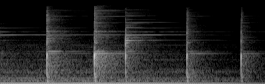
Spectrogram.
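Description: Five sharp hammer blows strike metal at an uneven pace, each with a bright ringing tone that quickly fades, with no talking.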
